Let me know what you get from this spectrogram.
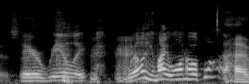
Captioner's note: chuckles; laughs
